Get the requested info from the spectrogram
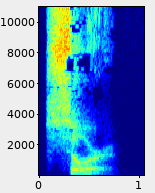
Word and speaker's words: Tzur: Sur, T-Z-U-R, pronounced S-O-O-R.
